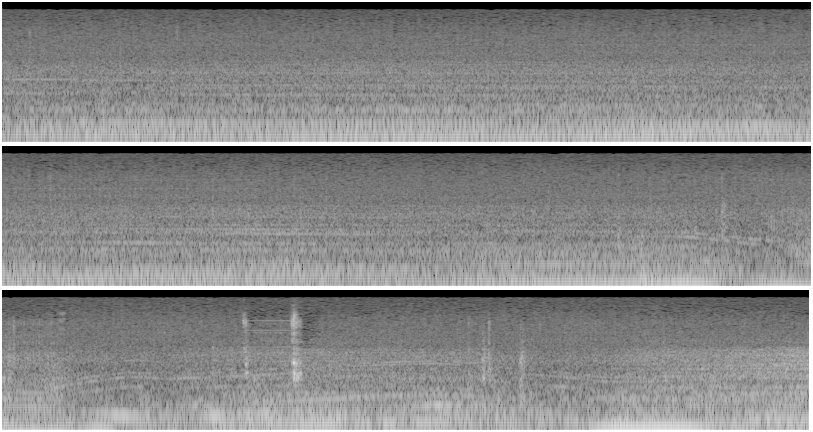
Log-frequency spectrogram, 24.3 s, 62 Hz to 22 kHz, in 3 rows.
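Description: SOR CN10.5 bus driving on the road, its diesel engine and driveline running steadily, with the engine note gliding and shifting partway through. A louder low rumble swells near the end.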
